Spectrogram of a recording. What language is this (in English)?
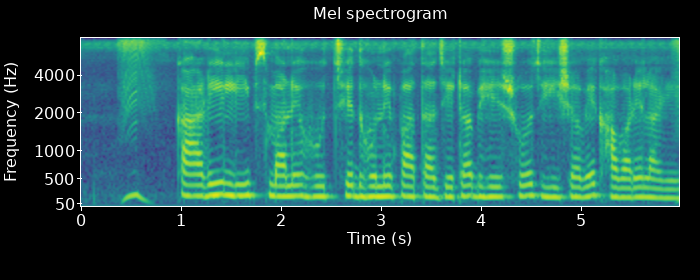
Bangla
